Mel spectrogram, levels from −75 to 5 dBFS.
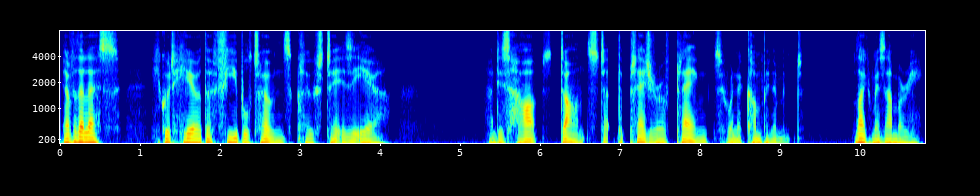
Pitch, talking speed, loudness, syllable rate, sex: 90 Hz, 145 wpm, -23 LUFS, 5.0 syllables/s, male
